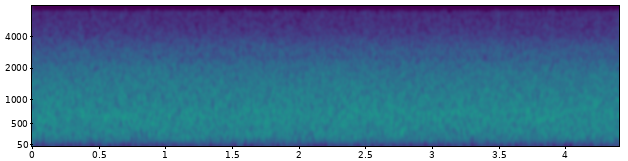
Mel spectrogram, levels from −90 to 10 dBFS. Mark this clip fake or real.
real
